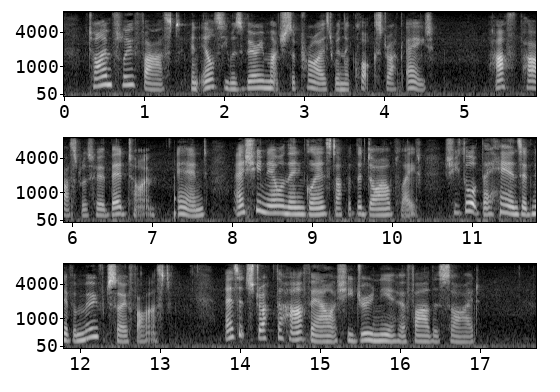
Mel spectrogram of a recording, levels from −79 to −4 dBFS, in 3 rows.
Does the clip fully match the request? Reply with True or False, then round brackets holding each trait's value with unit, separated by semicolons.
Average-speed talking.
True (175 wpm)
